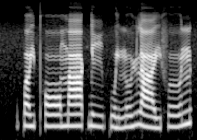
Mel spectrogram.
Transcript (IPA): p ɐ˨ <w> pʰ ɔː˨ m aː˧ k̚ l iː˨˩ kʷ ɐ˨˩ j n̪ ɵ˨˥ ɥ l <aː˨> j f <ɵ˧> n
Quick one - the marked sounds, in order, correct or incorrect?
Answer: incorrect, incorrect, incorrect

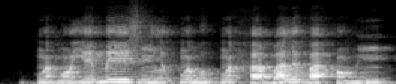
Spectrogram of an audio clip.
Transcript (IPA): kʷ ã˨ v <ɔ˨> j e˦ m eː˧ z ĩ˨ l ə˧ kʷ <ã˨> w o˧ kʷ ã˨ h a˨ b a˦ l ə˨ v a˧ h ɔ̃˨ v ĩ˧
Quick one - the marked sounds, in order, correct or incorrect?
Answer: incorrect, correct

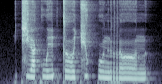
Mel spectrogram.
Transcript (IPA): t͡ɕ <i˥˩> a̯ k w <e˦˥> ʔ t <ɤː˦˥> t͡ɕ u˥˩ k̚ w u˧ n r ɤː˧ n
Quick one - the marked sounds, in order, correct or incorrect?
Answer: incorrect, incorrect, correct

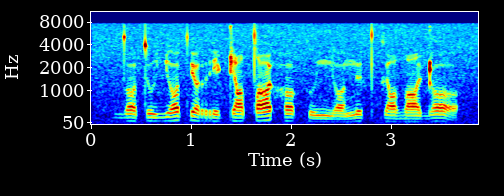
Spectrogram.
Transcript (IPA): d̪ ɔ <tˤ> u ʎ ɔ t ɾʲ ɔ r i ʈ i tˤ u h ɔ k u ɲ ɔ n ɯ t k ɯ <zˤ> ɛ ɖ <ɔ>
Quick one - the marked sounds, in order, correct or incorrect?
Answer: incorrect, incorrect, correct

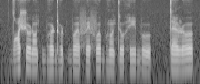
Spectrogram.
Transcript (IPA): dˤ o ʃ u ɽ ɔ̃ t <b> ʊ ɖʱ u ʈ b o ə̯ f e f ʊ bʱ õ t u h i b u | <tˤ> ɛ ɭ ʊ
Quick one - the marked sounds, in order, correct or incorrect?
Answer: incorrect, incorrect

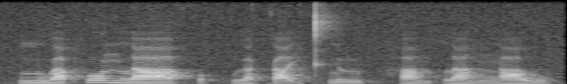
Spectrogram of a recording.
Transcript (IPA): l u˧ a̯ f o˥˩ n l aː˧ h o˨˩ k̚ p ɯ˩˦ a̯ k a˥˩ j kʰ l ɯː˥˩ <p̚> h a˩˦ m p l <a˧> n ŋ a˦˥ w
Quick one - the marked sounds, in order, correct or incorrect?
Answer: correct, incorrect

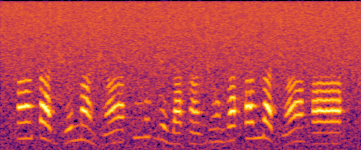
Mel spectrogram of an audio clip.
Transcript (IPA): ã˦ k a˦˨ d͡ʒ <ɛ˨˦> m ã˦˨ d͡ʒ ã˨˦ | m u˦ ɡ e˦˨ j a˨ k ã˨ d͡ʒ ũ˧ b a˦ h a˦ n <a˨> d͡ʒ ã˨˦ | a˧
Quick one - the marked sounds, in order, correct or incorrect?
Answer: incorrect, incorrect

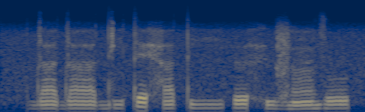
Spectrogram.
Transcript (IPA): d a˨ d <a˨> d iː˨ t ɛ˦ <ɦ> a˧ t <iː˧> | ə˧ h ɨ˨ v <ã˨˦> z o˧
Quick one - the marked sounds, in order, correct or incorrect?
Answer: incorrect, incorrect, correct, correct

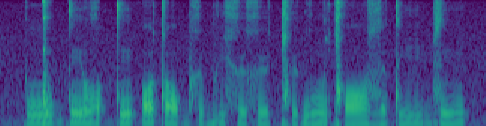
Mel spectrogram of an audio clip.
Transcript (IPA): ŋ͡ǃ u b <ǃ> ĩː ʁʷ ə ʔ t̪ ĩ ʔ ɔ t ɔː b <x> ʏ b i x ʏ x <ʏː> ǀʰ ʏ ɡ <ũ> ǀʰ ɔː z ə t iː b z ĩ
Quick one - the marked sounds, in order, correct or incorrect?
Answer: incorrect, correct, correct, incorrect

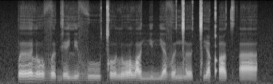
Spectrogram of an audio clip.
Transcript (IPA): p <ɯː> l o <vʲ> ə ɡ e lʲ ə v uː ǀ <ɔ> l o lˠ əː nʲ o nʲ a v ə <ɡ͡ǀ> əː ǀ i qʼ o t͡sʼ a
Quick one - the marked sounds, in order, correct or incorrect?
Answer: incorrect, incorrect, incorrect, incorrect

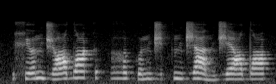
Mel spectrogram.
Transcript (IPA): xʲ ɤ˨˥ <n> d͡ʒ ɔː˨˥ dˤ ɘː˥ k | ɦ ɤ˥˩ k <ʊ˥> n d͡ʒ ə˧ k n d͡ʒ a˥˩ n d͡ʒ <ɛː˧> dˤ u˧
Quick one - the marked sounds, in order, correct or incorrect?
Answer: correct, correct, correct

